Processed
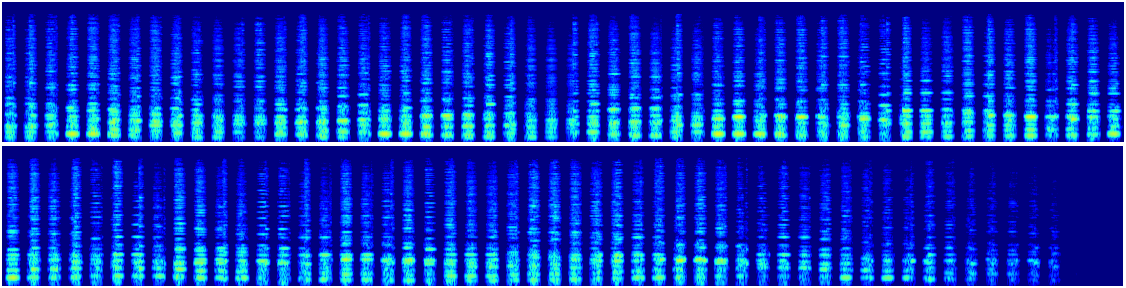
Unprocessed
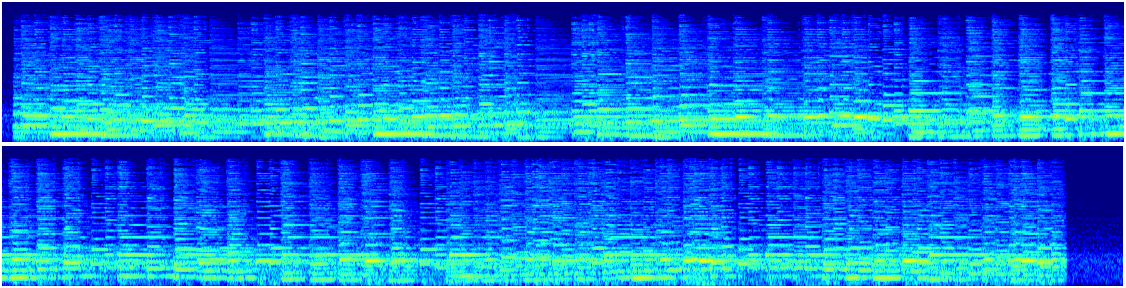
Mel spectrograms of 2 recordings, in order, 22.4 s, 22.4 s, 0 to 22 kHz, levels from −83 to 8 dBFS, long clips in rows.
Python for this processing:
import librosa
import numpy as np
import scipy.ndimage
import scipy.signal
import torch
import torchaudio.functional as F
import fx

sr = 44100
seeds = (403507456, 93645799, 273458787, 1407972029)

y = fx.fade_out_tail(x, sr, length_s=5.55)
y = fx.vibrato(y, sr, rate_hz=0.34, depth_cents=21.0)
y = fx.granulator(y, sr, seeds[0], grain_ms=160.0, per_s=4.8, spray_ms=100.0, spread_st=0)
y = fx.notch_cascade(y, sr, direction='falling', hz=0.38)
y = y * 10.0 ** (2.0 / 20.0)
